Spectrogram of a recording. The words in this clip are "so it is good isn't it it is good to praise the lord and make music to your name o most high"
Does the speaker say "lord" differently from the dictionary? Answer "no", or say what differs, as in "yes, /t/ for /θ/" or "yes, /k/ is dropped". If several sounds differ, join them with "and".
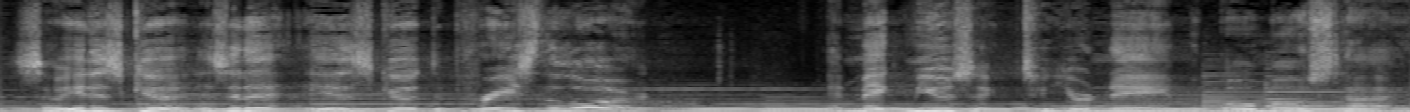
no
